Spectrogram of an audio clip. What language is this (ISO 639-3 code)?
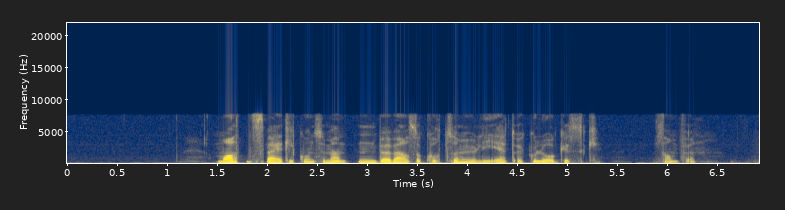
nor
